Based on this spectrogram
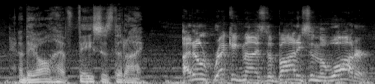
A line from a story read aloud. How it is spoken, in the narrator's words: I shout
